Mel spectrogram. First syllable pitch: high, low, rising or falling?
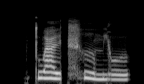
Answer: falling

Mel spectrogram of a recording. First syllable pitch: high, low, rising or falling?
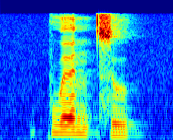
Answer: falling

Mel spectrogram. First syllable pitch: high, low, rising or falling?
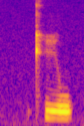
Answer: low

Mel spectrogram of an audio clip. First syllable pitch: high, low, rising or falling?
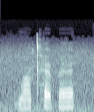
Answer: low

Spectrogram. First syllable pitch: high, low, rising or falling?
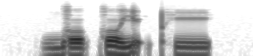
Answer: low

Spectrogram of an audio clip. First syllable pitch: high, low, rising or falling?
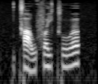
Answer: low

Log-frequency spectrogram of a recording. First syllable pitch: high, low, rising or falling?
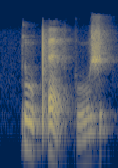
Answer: falling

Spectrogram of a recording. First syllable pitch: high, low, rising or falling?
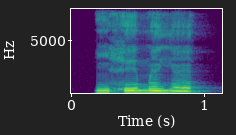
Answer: low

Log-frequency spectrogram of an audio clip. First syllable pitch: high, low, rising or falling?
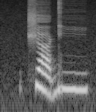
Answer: falling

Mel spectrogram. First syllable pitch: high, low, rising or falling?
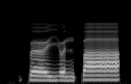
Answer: low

